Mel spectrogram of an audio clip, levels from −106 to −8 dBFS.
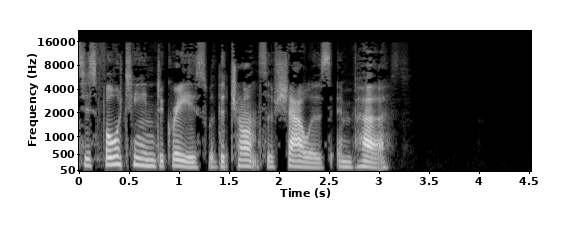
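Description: Brief ticks and small smeared hiccups break into this speech recording between 1.27 and 3.01 s, starting just after "is fourteen degrees". These are scattered short gaps: about three packets went missing, 60 ms of audio in all, the longest hole around 20 ms. The receiver hid each one by extending the preceding sound, rebuilding about 160 ms. This keeps the speech clear but leaves those momentary stutters.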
